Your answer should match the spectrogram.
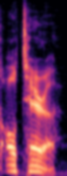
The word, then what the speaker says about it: Altera: It's pronounced Altera. Oh, Altera. Okay, kind of like the Terra for the other game.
